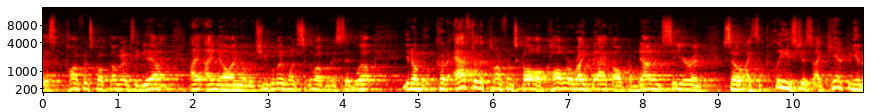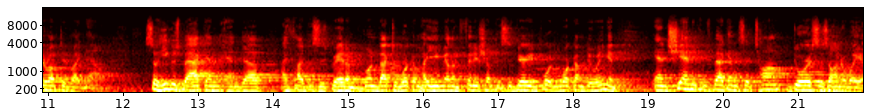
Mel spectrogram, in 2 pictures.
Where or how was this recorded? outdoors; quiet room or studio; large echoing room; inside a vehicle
large echoing room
